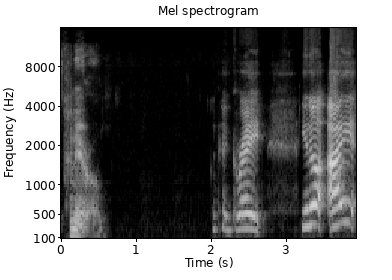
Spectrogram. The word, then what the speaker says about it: Corneiro: incredible historical books welcome to the show conocero good morning corinne a pleasure to be with you i hope i pronounced your last name correctly canero and many people get talked but it's canero okay great you know i um a big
